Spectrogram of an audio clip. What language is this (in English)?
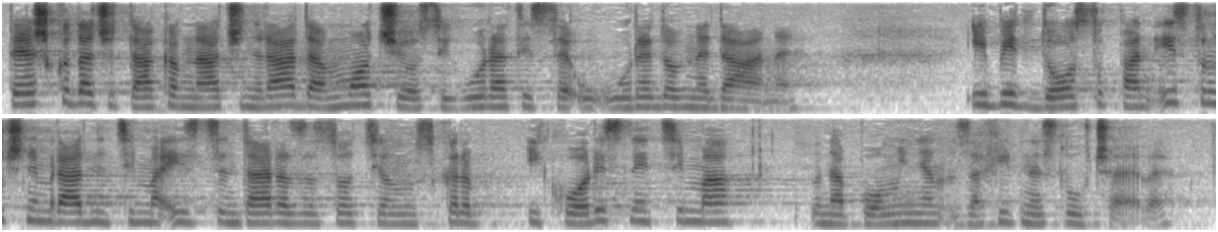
Croatian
